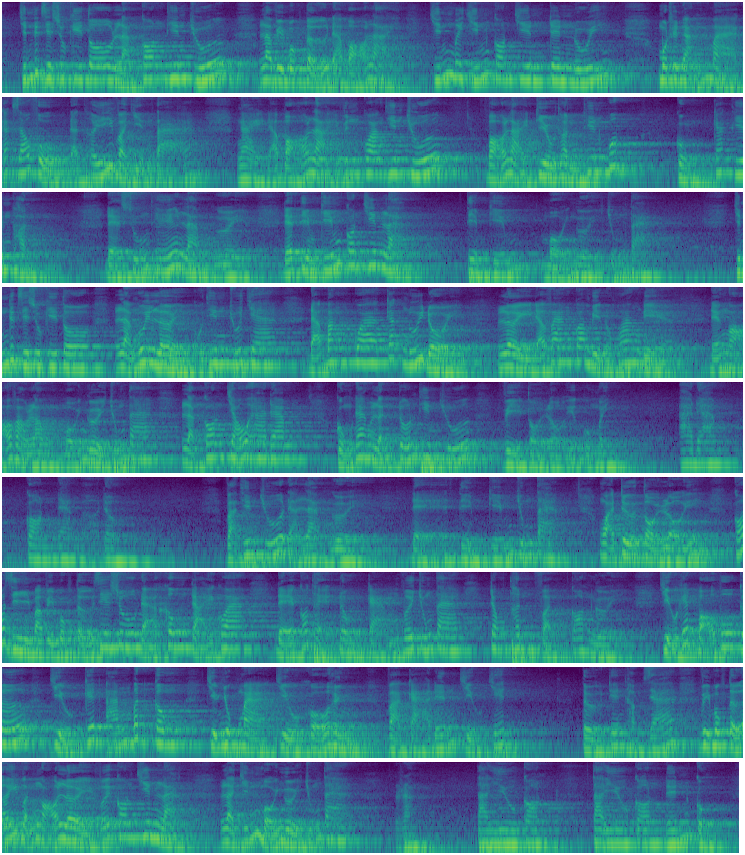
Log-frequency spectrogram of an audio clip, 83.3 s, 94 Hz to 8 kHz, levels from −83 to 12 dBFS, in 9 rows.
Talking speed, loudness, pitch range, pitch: 150 wpm, -20 LUFS, 120-180 Hz, 145 Hz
